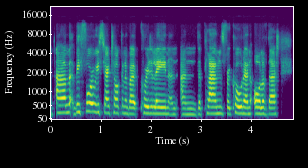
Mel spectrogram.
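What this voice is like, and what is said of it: Irish accent. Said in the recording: “that sounds even better coming from your Irish accent”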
